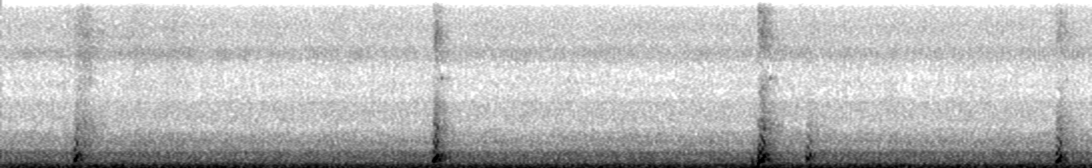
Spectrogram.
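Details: Short, sharp hiccups from a puppy, five in eight seconds, over a steady background hum.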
